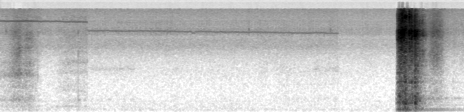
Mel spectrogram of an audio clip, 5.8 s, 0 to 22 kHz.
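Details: Kenwood TTP102 two-slot pop-up toaster (2008), after repairing the lever that wouldn't stay down: one sharp clack as the lever drops, then a faint steady hum while it holds down; the latch now catches normally.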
